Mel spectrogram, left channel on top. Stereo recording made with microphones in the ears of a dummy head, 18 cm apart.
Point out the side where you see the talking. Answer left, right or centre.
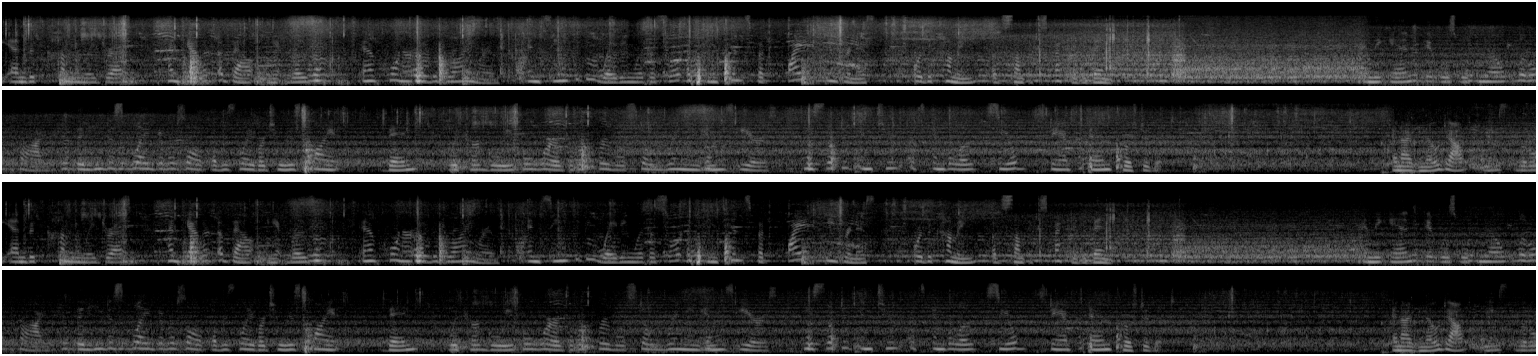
centre.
